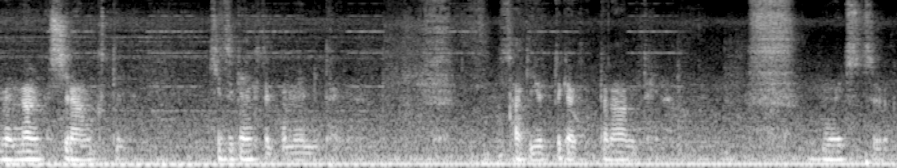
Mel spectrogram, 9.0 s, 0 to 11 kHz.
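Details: Adult Japanese man born in 1992 who has stuttered since childhood (became aware at age four), with a grandmother who had a mild stutter and a father possibly affected; stuttering.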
